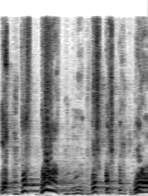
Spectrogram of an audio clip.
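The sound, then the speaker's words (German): A person imitates the frantic barking of a small, hysterical dog: a rapid string of sharp, high, yapping barks in quick bursts, loud and alone without speech. “wenn du richtig so nah angegriffen wirst von einem Bären, musst du versuchen zu bellen, wie ein kleiner, hysterischer Hund. Das bringt sie durcheinander. Ich habe gebellt für mein Leben.”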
